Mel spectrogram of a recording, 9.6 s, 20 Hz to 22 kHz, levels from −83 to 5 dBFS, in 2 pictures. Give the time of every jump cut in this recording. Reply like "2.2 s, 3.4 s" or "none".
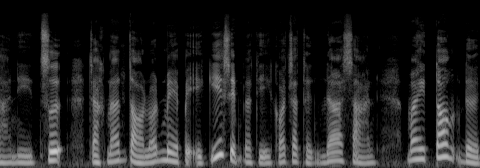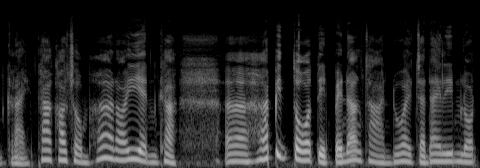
5.1 s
